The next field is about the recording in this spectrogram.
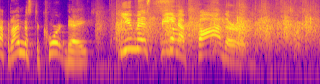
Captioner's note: applause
